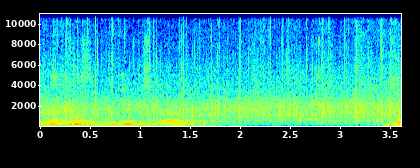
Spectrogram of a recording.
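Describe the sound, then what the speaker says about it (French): Audience at a New Year's civic ceremony applauding, a loud, dense, steady clapping from a crowd that runs the whole time and eases off slightly toward the end. "Merci encore de l'applaudir."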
